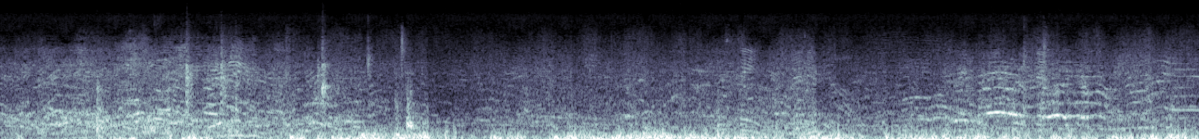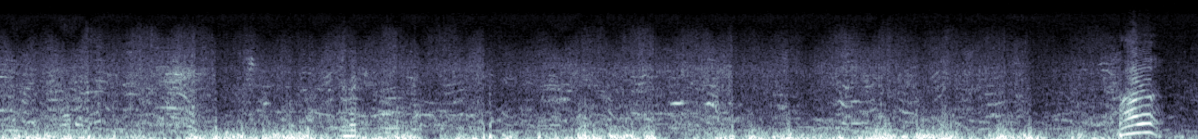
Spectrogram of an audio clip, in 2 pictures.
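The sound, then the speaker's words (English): Steady, dense hiss of a cool rain falling outdoors with gusty wind rumbling throughout, while several voices talk and murmur beneath the continuous downpour. “You have shut up with the rain falling. You can't hear.”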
